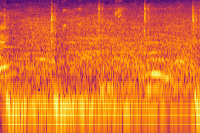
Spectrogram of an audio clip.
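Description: A basketball being dribbled on a hardwood court over steady arena crowd noise, with a couple of sharp bounces about half a second and a second in.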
